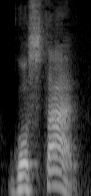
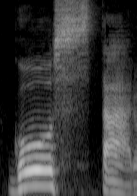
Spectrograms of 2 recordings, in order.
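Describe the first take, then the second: First: Said in the usual way. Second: "Gostar" split loudly into two long syllables, gos-tar; two mouth movements. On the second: Shown as a demonstration. Teacher counting mouth movements, "Gostar" syllable by syllable. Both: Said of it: "dois movimentos de boca".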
